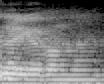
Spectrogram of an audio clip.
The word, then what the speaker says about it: La Llorona: La Llorona. – Yeah. Did she kill herself as well, or just the kids, and then she realized so what she'd done later? – Actually, the thing about La Llorona, it depends on what part you came from.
